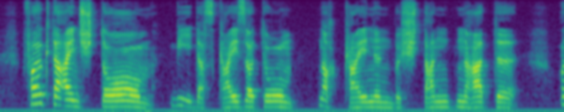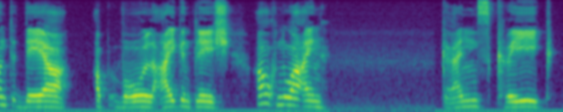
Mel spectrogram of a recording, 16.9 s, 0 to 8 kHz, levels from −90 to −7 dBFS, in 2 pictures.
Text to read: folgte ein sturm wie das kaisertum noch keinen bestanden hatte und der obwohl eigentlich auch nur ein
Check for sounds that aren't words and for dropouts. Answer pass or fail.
pass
